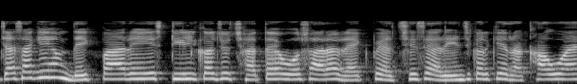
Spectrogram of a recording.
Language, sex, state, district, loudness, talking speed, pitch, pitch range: Hindi, female, Bihar, Katihar, -13 LUFS, 240 wpm, 245 Hz, 230-255 Hz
